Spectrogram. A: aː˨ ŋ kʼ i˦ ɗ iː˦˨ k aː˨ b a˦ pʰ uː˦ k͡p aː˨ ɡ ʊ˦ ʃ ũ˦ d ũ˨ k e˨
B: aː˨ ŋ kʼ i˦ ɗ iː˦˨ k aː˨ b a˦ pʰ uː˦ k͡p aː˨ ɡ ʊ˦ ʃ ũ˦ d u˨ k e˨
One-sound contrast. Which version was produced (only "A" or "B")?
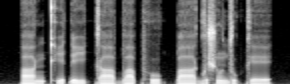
B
